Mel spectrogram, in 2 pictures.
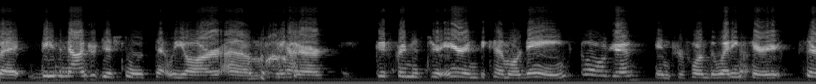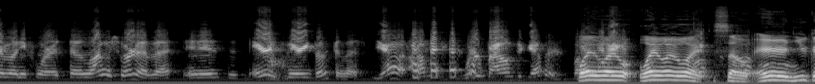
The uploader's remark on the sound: burnt the phone lines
